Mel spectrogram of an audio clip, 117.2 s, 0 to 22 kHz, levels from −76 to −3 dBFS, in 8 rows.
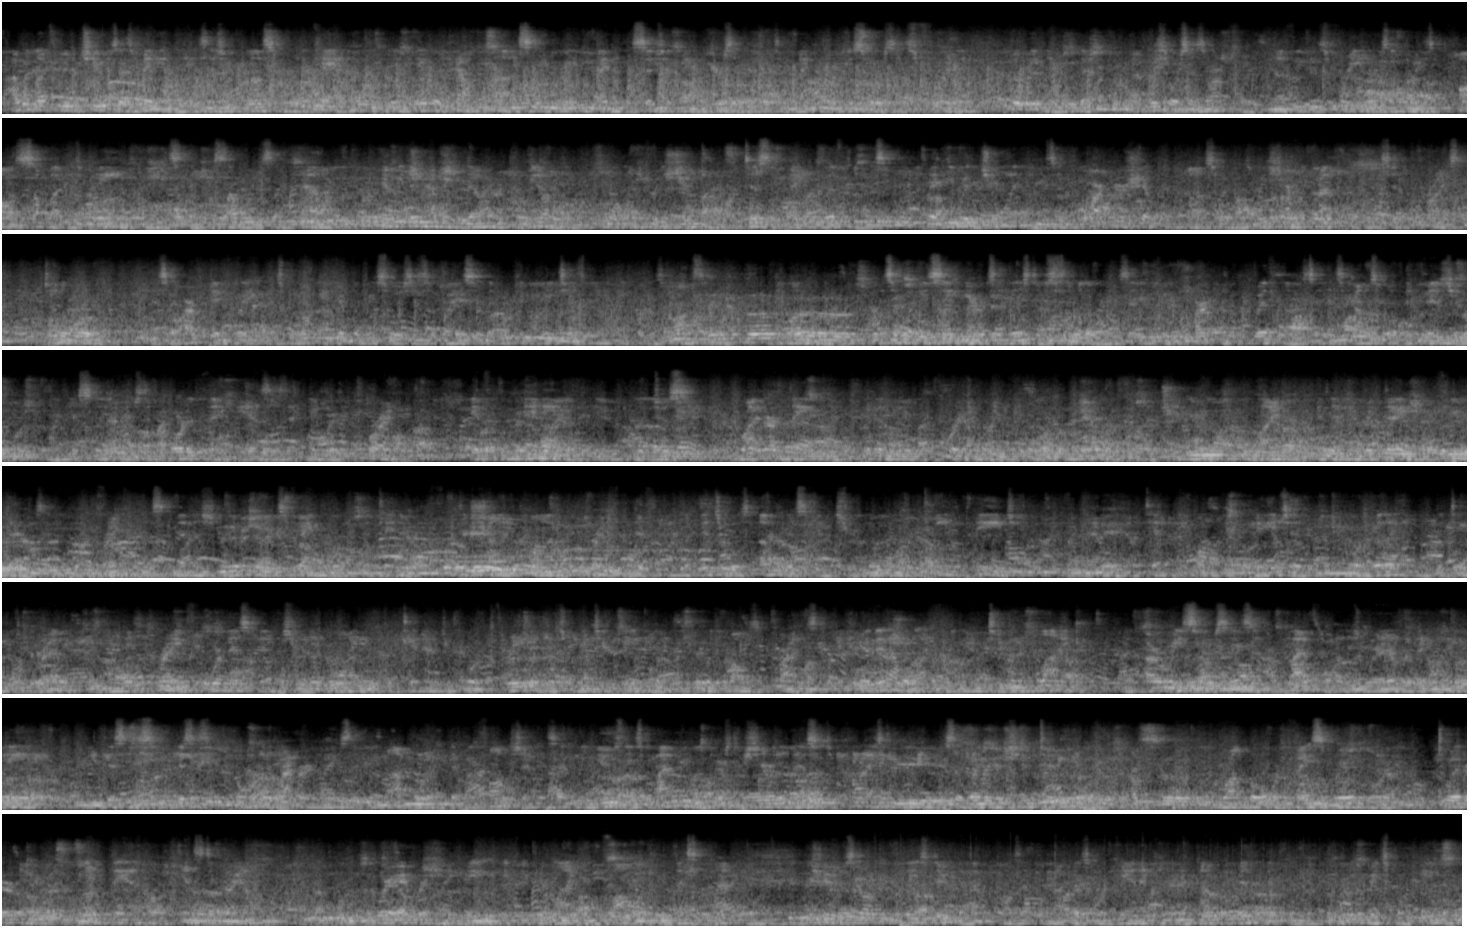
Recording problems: room echo; slight; dies away in 0.6 s
off-mic speech; somewhat distant
chatter from many people; very loud; throughout; 2 dB above the speech

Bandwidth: 14.5 kHz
